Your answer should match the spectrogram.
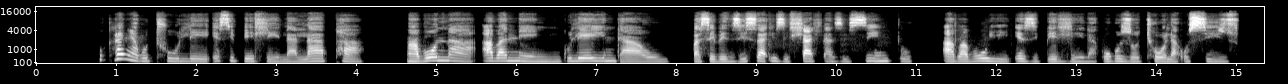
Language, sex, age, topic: North Ndebele, male, 25-35, health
